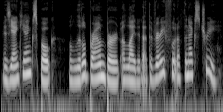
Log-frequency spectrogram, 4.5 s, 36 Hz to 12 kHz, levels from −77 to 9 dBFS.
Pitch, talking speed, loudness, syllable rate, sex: 205 Hz, 230 wpm, -17 LUFS, 5.4 syllables/s, female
